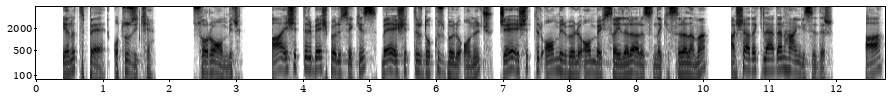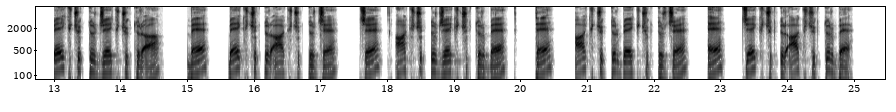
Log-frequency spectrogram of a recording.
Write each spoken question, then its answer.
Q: A eşittir 5 bölü 8, B eşittir 9 bölü 13, C eşittir 11 bölü 15 sayıları arasındaki sıralama aşağıdakilerden hangisidir?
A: Yanıt D. A küçüktür B küçüktür C.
